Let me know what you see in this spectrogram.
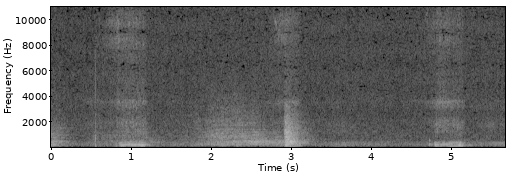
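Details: Sleeping Boxer dog snoring: irregular snorting snores with rattling inhalations and soft exhalations.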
